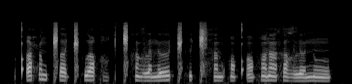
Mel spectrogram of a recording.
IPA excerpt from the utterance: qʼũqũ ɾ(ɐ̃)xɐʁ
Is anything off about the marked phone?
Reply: yes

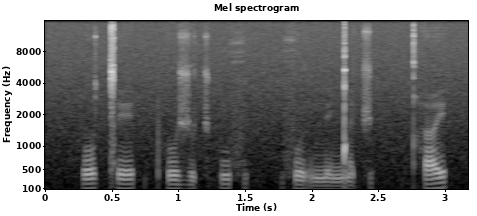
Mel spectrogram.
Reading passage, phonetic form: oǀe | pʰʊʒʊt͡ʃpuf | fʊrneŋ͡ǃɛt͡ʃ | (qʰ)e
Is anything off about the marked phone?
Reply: no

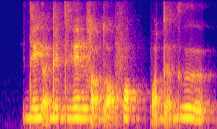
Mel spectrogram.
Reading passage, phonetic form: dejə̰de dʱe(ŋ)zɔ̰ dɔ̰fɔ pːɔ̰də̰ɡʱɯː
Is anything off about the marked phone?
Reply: yes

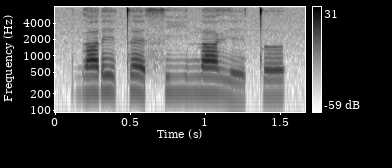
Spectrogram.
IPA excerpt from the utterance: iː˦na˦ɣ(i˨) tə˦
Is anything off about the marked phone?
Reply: yes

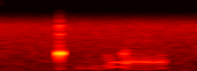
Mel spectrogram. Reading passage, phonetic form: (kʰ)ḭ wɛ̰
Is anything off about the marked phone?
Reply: yes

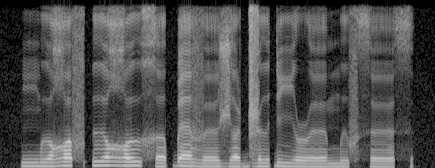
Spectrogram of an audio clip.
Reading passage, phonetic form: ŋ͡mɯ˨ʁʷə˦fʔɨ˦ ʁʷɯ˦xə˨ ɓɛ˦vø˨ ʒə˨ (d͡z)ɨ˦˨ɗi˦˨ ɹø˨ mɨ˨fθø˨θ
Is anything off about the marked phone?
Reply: yes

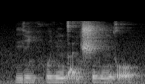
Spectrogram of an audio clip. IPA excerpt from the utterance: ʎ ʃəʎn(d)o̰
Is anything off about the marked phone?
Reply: no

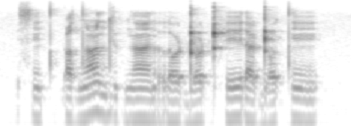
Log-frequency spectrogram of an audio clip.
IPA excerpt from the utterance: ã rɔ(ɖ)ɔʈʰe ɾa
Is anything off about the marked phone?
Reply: no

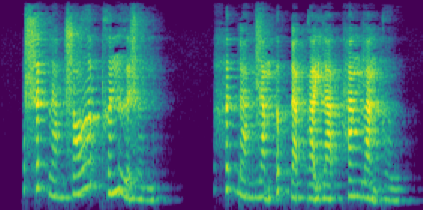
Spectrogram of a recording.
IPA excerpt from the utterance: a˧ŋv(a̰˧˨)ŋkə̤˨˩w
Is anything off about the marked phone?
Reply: no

